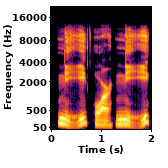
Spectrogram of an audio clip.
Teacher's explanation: It has that third dipping tone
